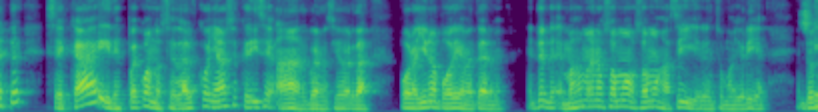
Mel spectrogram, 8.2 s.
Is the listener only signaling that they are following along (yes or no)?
no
